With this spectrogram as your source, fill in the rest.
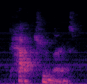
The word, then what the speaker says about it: patronize: another word Petron ni right in Britain they will say patronize Pats patronize seriously I don't know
